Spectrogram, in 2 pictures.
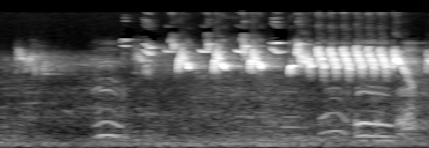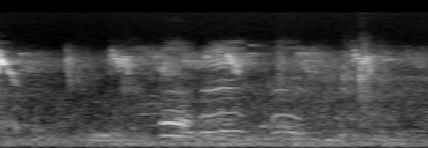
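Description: A European goldfinch sings a bright, rapid twittering jumble of high liquid notes and buzzy trills, building to a fast tinkling rattle before softer chirps.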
